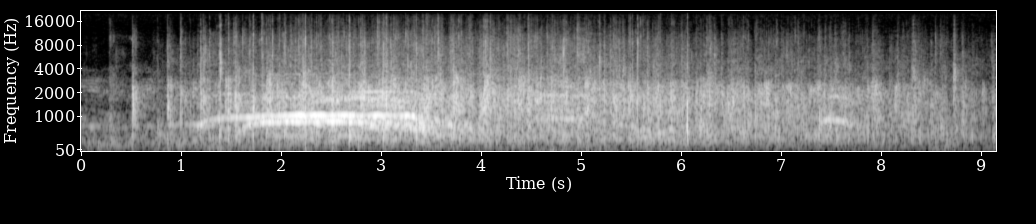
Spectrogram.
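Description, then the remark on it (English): An audience at a service stands and claps steadily for several seconds, the applause swelling early and then holding, with a few faint whoops or whistles rising above the dense patter. “Hey, let's all stand and give her a round of applause.”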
